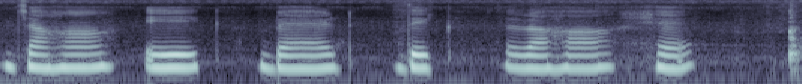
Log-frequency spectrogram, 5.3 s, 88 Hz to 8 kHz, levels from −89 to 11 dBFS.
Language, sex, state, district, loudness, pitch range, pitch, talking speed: Hindi, female, Madhya Pradesh, Katni, -17 LUFS, 210-225 Hz, 215 Hz, 65 wpm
